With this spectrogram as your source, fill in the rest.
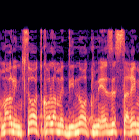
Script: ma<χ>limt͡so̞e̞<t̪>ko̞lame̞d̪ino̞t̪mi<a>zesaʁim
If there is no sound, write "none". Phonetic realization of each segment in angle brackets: ʁ, t̪, e

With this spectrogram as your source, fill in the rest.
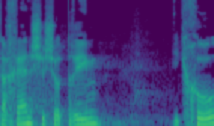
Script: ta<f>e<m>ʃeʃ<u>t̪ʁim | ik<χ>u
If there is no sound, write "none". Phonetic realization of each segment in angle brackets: χ, n, o, χ

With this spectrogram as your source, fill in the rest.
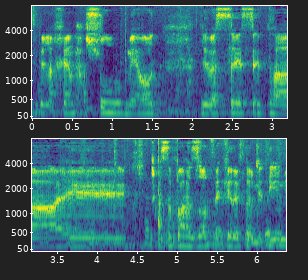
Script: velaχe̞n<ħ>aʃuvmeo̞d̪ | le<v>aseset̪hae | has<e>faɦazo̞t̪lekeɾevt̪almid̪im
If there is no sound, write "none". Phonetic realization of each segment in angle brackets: ħ, v, a

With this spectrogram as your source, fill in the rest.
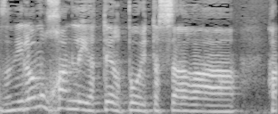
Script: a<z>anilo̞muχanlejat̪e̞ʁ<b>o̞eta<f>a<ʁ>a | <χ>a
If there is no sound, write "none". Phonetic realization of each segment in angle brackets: z, p, s, ʁ, h

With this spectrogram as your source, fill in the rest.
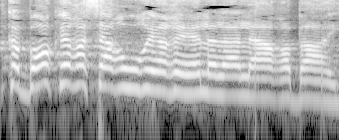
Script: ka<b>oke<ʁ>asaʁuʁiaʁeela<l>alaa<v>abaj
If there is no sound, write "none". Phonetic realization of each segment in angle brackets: b, ʁ, l, ʁ

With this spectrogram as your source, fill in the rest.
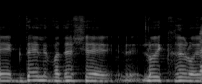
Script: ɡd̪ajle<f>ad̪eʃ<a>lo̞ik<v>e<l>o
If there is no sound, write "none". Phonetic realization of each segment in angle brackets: v, e, ʁ, l

